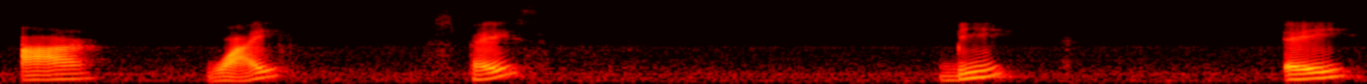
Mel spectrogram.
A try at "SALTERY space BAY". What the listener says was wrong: Perfect, very good.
